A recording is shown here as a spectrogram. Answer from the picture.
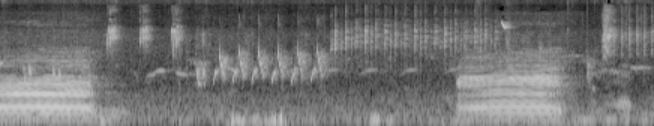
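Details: Village cattle herd walking toward the fields on a green leafy path in the morning, calling to each other: two long harmonic moos, one at the start and one near the end, with thin chirping from small birds or insects between them.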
